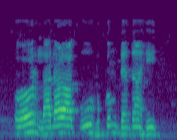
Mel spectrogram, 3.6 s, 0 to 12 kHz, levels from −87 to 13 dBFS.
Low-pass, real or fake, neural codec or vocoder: 7.2 kHz; real; none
